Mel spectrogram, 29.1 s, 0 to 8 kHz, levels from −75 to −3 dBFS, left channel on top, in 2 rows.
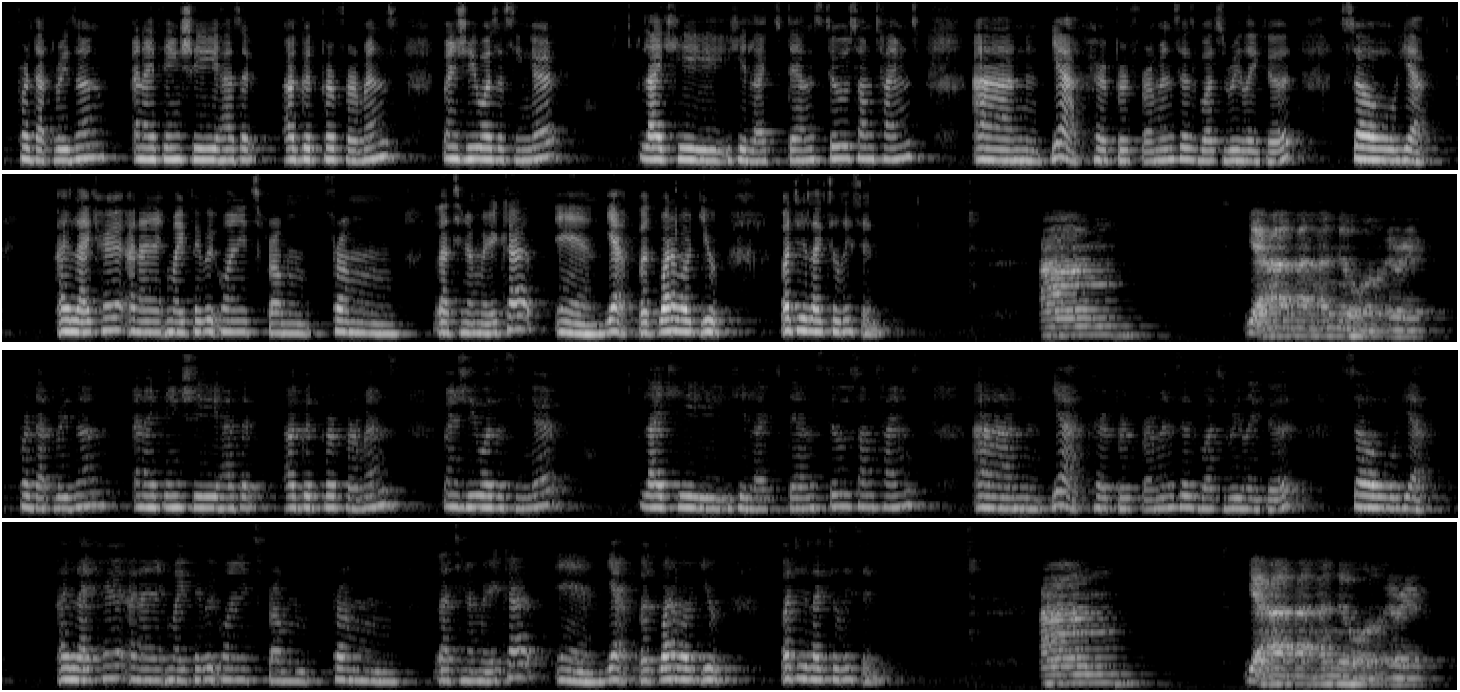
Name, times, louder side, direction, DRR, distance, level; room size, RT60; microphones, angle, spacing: voice 1, 0.2-2.5 2.8-5.5 6.4-14.2 15.1-18.5 18.9-22.0 22.3-23.4, left 5 dB, 60° left, 14 dB, 0.4 m, -31 dB
voice 2, 24.9-25.8 27.0-28.6, equal, ahead, -6 dB, 1.8 m, -32 dB
10.5 x 3.9 x 3.9 m, 0.72 s
head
